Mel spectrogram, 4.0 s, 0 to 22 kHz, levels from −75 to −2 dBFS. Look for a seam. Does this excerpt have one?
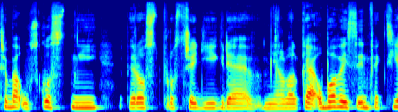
no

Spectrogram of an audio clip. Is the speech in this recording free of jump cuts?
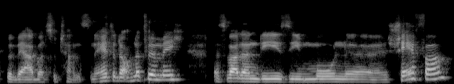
no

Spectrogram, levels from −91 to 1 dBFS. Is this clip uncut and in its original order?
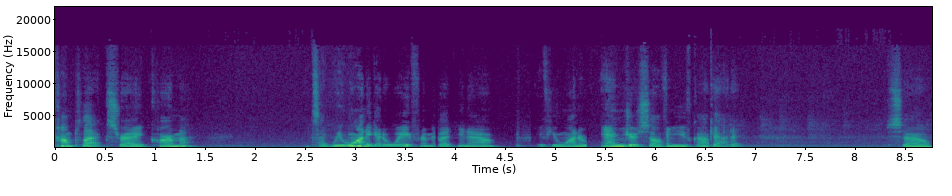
no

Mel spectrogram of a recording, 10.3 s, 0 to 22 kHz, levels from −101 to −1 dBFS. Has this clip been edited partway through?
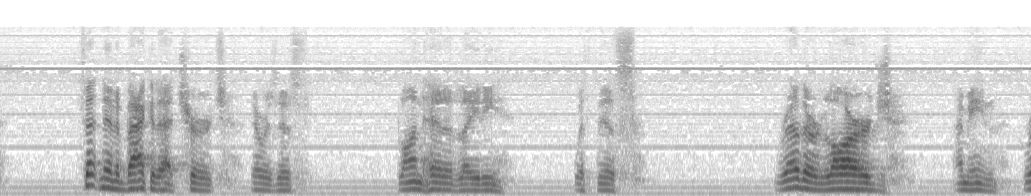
no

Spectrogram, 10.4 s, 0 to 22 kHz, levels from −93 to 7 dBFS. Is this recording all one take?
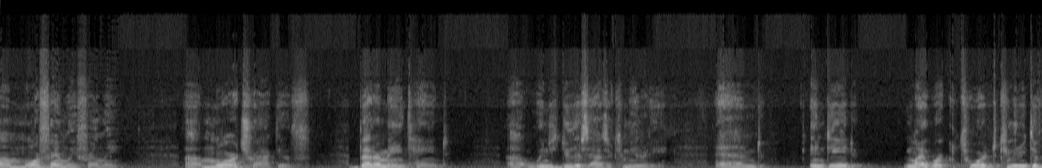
yes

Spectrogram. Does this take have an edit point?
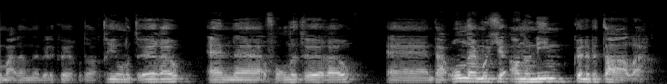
yes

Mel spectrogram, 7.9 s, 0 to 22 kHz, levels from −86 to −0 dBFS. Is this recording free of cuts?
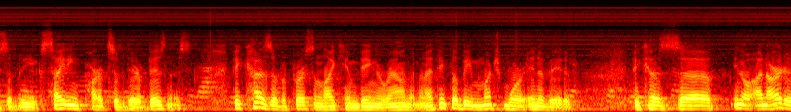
yes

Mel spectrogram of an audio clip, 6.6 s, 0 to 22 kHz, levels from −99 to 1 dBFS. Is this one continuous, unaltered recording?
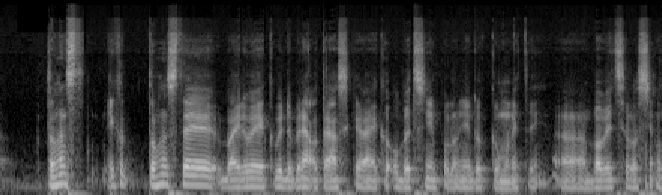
yes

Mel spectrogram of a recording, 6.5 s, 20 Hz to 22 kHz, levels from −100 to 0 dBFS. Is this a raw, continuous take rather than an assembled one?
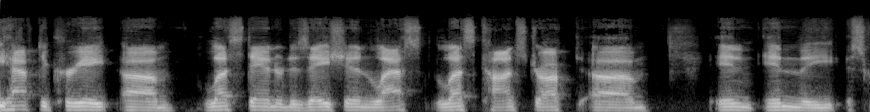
yes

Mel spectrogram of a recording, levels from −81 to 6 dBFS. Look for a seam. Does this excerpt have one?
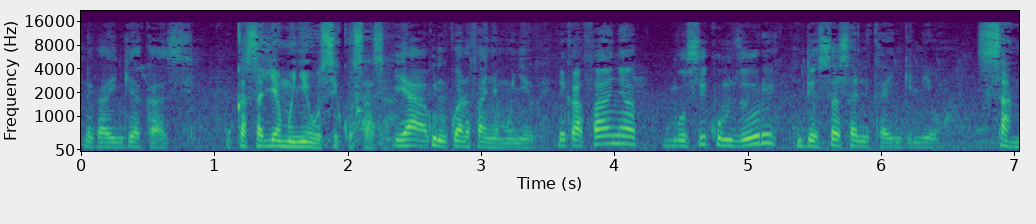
yes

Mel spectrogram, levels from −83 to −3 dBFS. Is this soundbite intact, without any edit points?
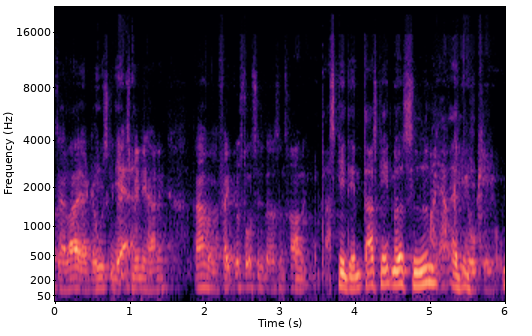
yes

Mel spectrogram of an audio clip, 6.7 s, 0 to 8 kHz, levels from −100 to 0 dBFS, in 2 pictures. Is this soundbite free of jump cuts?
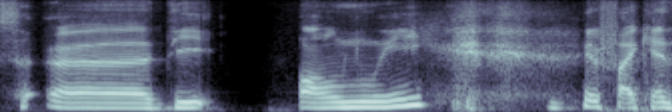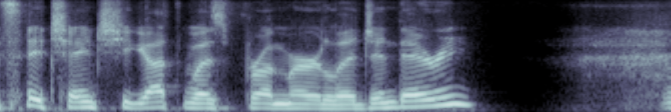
yes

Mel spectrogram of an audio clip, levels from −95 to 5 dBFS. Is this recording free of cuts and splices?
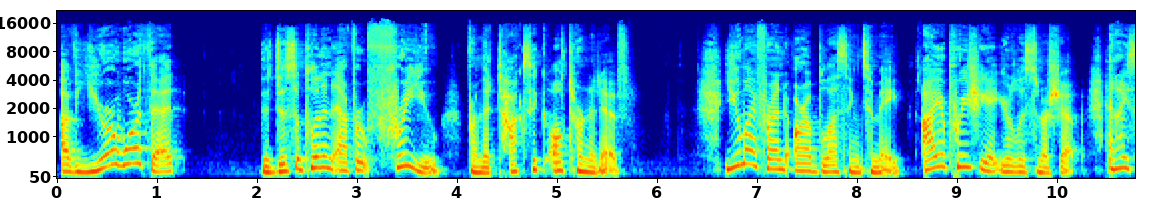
no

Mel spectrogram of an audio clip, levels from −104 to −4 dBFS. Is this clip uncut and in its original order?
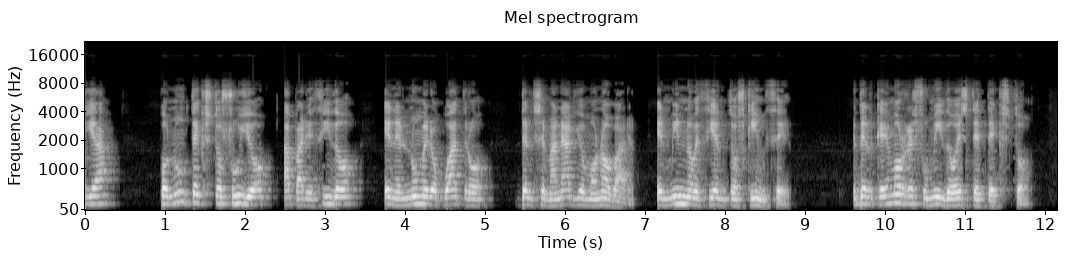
no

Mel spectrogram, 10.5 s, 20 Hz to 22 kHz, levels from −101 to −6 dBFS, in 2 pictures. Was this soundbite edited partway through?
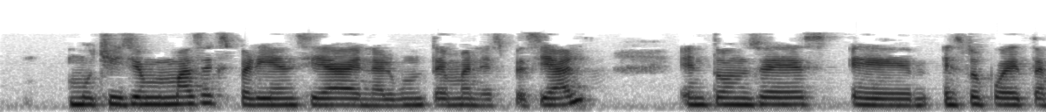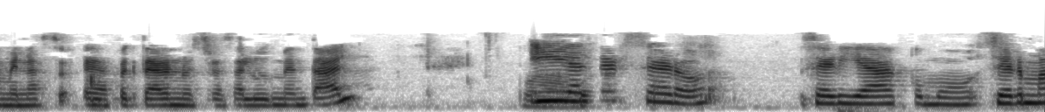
no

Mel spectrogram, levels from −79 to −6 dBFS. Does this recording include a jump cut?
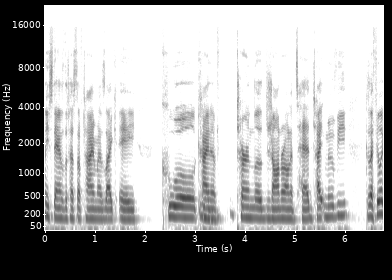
no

